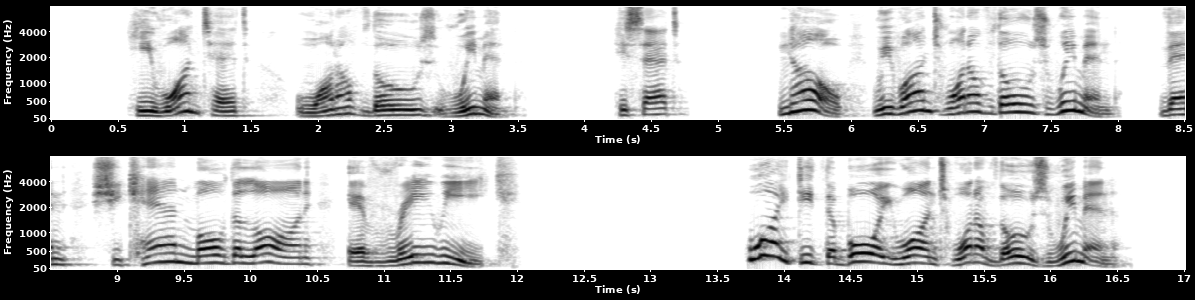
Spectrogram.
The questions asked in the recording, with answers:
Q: Why did the boy want one of those women?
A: Because she could mow the lawn every week.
